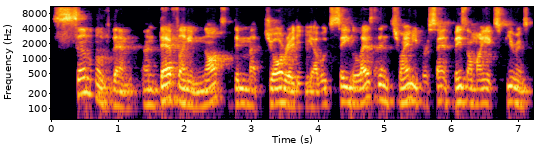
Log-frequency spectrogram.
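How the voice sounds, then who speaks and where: A man from Brazil, a dentist giving an online lecture, halting and repeating words as he goes. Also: medium pitch, reverberant. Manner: halting, repeats words, loose non-native grammar. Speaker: dentist presenting cases.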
